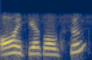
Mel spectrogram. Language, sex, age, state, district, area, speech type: Assamese, female, 18-30, Assam, Jorhat, urban, conversation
